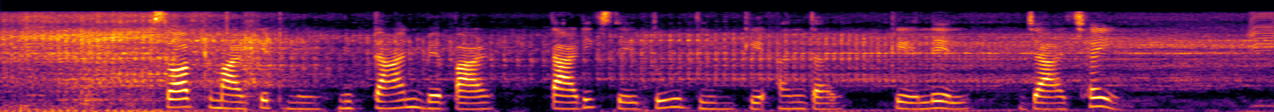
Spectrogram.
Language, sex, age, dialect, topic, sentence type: Magahi, female, 25-30, Western, banking, statement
